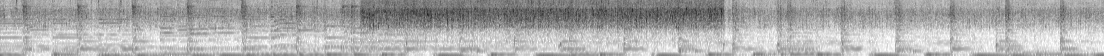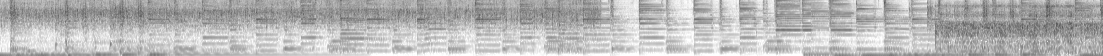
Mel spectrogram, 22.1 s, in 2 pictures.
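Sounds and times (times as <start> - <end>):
backing track with bass line: 0.0 - 14.1, 19.1 - 22.0
onions sizzling in a frying pan: 0.0 - 17.1, 20.4 - 22.0.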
